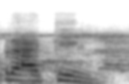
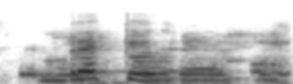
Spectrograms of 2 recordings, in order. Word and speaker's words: trekking: It is not tracking. It is trekking. The spelling is Trekking. Trekking. Tracking is Tracking. So you must say it correctly.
